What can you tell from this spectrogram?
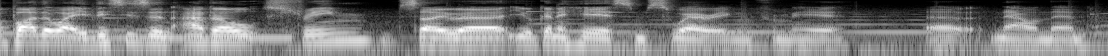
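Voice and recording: With music in the background, a man with a British accent speaks at a moderate pace with lively intonation. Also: medium pitch for a man.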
